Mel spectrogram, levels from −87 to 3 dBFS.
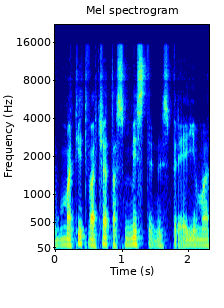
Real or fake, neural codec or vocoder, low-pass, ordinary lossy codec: real; none; 14.4 kHz; Opus, 24 kbps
